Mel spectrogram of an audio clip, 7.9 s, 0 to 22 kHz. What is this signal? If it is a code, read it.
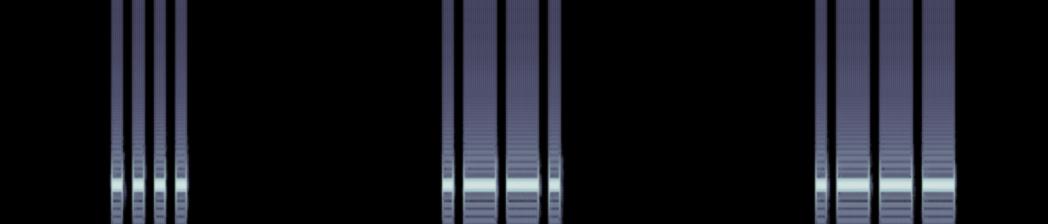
Morse code, heard as a keyed tone, about 15 wpm, spaced as for 4 wpm, 700 Hz. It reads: HPJ
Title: USA Call Signs - 6 Characters - 8x Character Spacing - 15wpm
